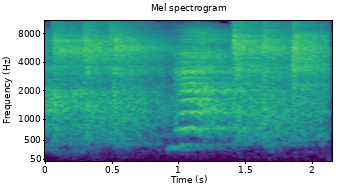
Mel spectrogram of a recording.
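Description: Classroom students doing a rhythmic spirit clap during a lesson on properties of light, a few sharp patterned claps with voices chanting along, close and loud.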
